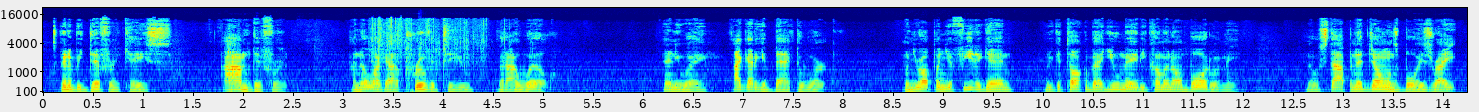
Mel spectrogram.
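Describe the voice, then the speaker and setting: An actor playing a brawny middle-aged gang enforcer and reformed drinker, talking in a folksy, swaggering way in an audio drama. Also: male voice, mid-range voice, a little fast, warm tone, slight background noise, close to an everyday voice. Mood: earnest, subdued.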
